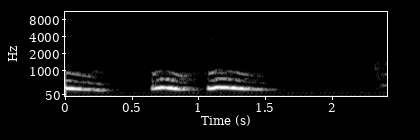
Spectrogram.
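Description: A man imitating an owl with his voice: three short hoots, each falling a little in pitch, the last two back to back about half a second in.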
